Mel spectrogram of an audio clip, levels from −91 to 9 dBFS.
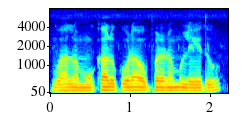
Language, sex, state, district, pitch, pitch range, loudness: Telugu, male, Telangana, Mahabubabad, 110 Hz, 105-115 Hz, -18 LUFS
